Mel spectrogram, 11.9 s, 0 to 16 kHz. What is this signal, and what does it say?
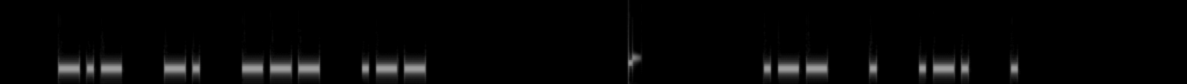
Morse code, heard as a keyed tone, about 17 wpm, spaced as for 12 wpm, 690 Hz. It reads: KNOW WERE
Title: 2x Character Spacing - Top 300 Words - 17wpm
